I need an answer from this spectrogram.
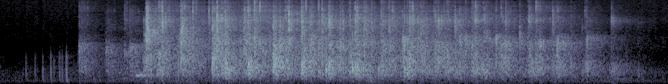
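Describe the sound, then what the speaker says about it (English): A live audience at a digital transformation forum claps for a speaker, beginning with a few scattered claps that quickly swell into sustained, dense applause before fading near the end. "Once again, a hand of applause to Caroline Bugua."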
